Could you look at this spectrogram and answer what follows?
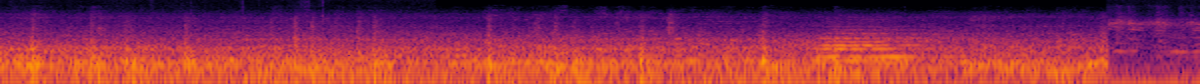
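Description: The Kalka-Shimla toy train runs through rhododendron forest with a steady rumble and clatter of wheels on rails, and a brief tonal horn-like note rises near the end.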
